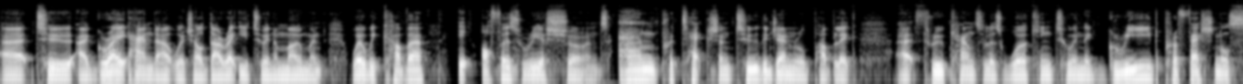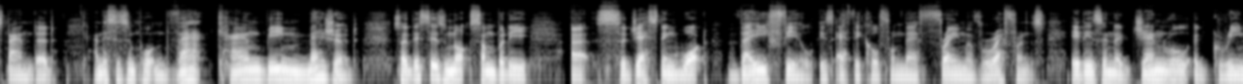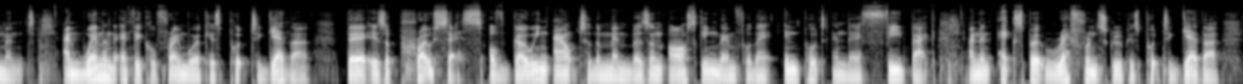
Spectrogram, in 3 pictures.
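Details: Adult male speaker; normal speech.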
